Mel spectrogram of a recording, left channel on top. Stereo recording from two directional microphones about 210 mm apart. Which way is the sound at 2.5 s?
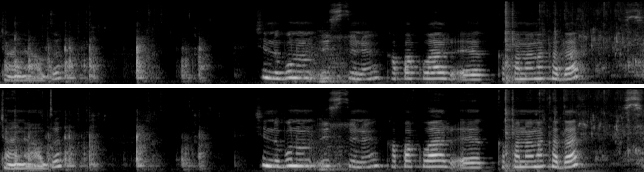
35° right (ahead or behind).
